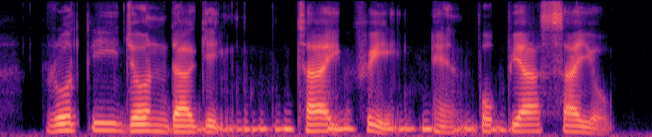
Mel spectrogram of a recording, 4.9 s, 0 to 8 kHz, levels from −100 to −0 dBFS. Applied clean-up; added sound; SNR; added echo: neural diffusion model UNIVERSE++.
